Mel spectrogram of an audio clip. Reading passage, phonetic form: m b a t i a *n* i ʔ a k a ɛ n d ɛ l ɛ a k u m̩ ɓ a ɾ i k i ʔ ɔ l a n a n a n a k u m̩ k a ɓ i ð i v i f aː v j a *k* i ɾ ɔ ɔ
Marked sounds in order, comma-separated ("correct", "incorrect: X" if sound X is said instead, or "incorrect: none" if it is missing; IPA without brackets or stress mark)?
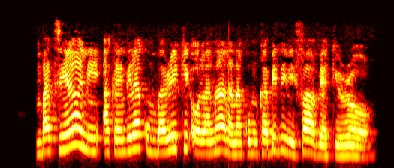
correct, correct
